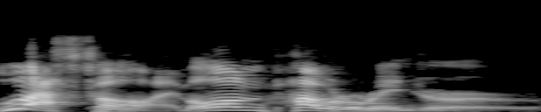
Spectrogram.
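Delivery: deliberately bad, loud TV announcer voice. Trying out the old recap opener, crappy Power Rangers announcer voice. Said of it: "That was my really crappy announcer voice".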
